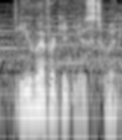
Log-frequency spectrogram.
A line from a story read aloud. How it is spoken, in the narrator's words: He asked quietly, not really intending to be overheard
